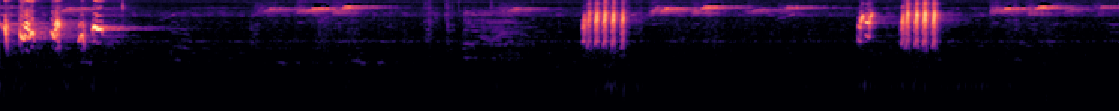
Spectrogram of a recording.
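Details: Bulbul, an old captive decoy, calling to draw a rival to fight: a quick bubbly chatter, then scattered short rasping pulsed bursts and faint high thin notes separated by silences.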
